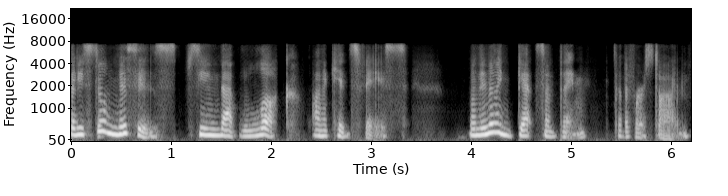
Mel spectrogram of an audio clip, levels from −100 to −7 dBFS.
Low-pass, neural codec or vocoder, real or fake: 7.2 kHz; codec, 16 kHz, 1 kbps, FreqCodec, smaller model; fake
